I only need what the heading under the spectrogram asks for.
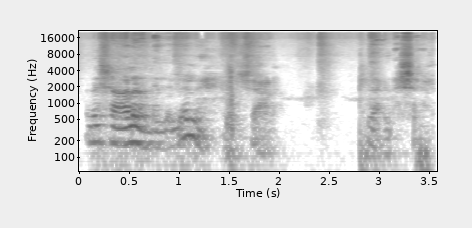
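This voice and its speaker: A woman with a Kerala Malayalam accent and a slightly hoarse voice from a cold, chatting casually as she shows clothing for sale. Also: deep voice, measured pace, echoey room, noisy background. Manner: chatty, repeats prices and sizes. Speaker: clothing seller. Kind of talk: casual product showcase.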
